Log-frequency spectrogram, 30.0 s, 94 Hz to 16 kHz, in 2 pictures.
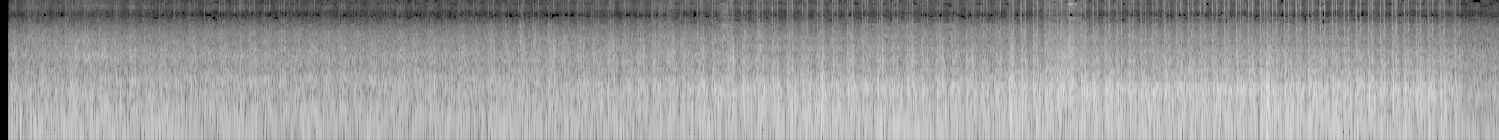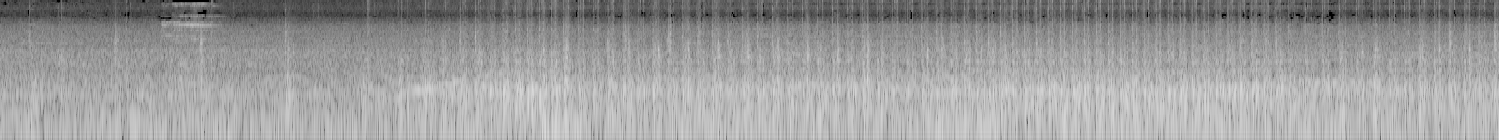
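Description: Brother Innov-is 700E embroidery machine stitching lettering: a steady run of rapid needle strokes. About halfway through it drops quieter for a few seconds, then picks back up with a rising whine.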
